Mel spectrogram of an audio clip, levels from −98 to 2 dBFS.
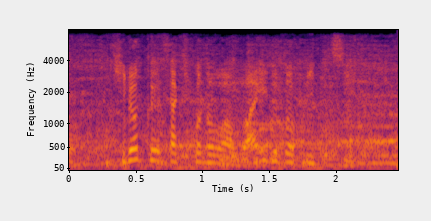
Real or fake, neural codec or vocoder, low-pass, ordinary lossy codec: fake; codec, 16 kHz, 16 kbps, FreqCodec, smaller model; 7.2 kHz; none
